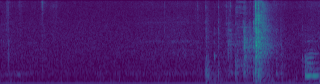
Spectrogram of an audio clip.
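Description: Small craft scissors handled over foam petals: near silence for the first two and a half seconds, then a few light clicks and one sharp metallic click just after three seconds.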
